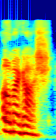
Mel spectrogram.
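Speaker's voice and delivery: high, loud giddy squeal of delight; thrilled, breathless self-quote about a free class; retold excitement. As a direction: gush like you just got discovered. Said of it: "I was so excited".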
